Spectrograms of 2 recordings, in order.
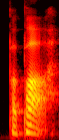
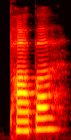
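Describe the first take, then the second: First: The stress is on the last syllable. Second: The stress is on the first syllable.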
